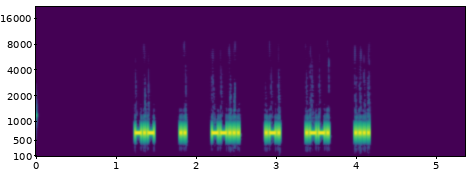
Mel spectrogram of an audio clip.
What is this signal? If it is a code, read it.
Morse code, heard as a keyed tone, about 44 wpm, spaced as for 21 wpm, 700 Hz. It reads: KI7RPH
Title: USA Call Signs - 6 Characters - 4x Character Spacing - 45wpm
